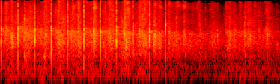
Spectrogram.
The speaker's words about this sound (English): Okay, and I think we give a round of applause to the people who've served this country.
